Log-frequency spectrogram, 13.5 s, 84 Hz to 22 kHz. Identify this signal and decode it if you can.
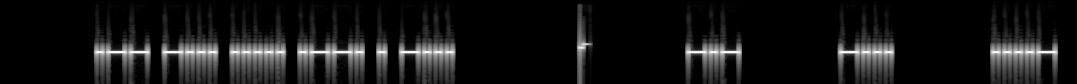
Morse code, heard as a keyed tone, about 17 wpm, spaced as for 11 wpm, 700 Hz. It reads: WB5PEB KB4
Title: USA Call Signs - 6 Characters - 6x Character Spacing - 17wpm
